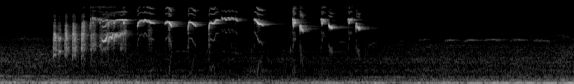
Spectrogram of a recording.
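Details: Orange-headed thrush song from Singaraja, northern Bali, used as a training sound for other cage birds; a fast string of very high, sharp slurred notes lasting about three seconds, followed by a faint steady tone and background hum.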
